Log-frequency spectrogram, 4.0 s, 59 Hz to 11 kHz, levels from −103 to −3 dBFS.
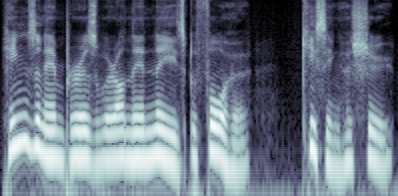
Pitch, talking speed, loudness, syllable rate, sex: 160 Hz, 180 wpm, -14 LUFS, 5.2 syllables/s, male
